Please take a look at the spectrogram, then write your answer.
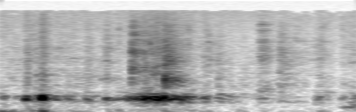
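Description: A racing pigeon coos in a few low, throaty bursts, close and fairly soft, with no talking.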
